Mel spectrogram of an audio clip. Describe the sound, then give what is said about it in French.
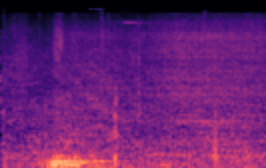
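A car engine revs amid steady street traffic noise in a town centre on a Saturday morning market day, its low hum swelling briefly before settling back into the constant background rumble of town. “Voilà un des principaux problèmes de rembouiller la circulation en cœur de ville.”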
